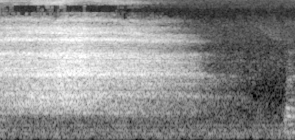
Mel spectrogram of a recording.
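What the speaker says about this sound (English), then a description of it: "inhaling through the nose and exhaling through the mouth" A long, breathy exhale through the mouth during a yoga breathing exercise, close and soft, swelling then fading into quiet, with no speech.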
